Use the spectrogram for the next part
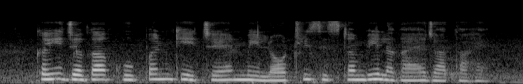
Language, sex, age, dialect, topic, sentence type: Hindi, female, 18-24, Marwari Dhudhari, banking, statement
